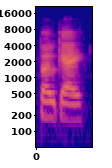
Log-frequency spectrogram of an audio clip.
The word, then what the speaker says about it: Vogue: but in Spanish, you pronounce it Bogue.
